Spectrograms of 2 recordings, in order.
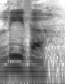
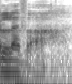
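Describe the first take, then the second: First: The first vowel sounds like 'bee', British style. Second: The first vowel sounds like 'bed', not British.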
